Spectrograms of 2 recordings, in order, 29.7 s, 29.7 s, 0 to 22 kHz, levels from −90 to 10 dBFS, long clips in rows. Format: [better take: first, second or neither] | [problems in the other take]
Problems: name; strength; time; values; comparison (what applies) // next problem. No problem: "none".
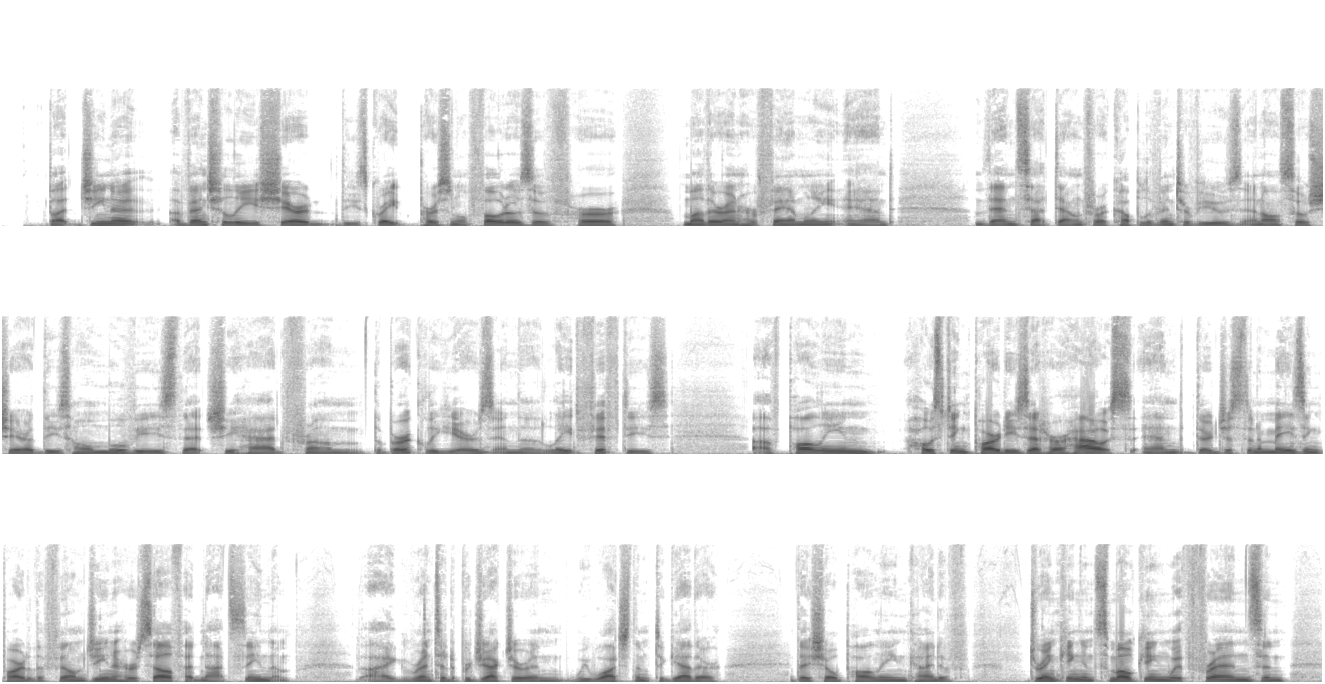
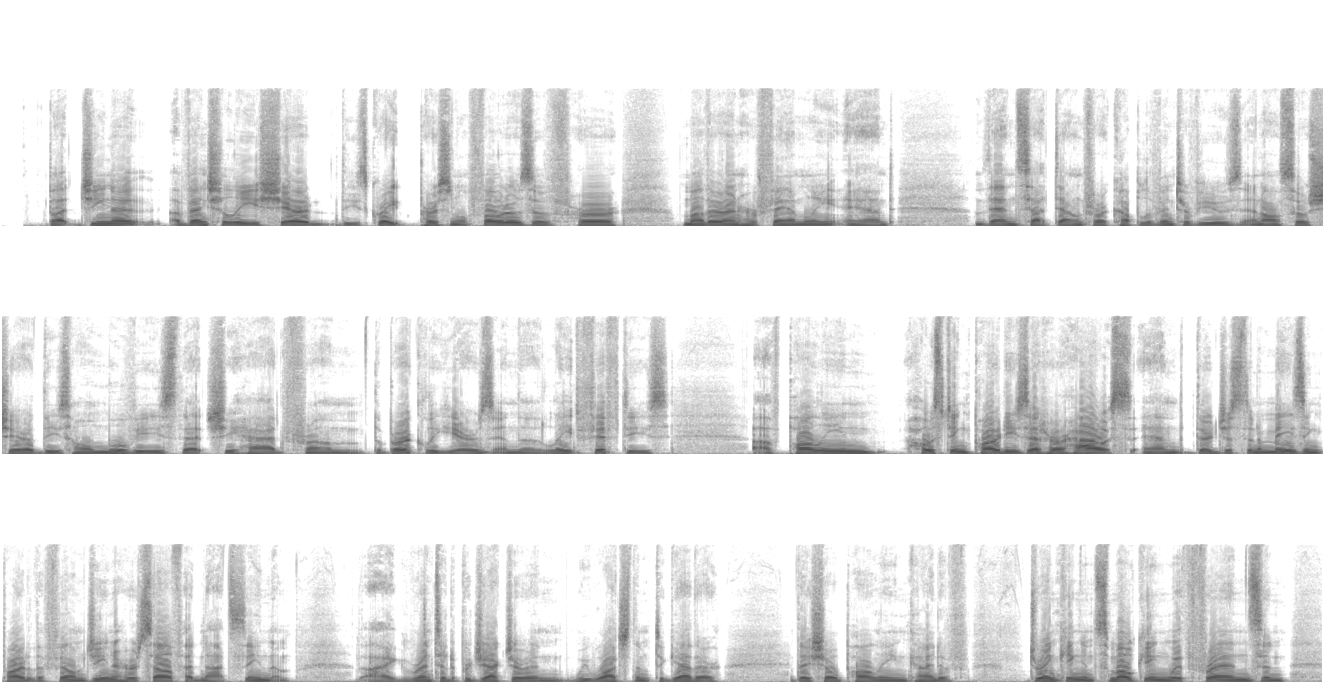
first | distortion; slight; 10 dB below the speech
